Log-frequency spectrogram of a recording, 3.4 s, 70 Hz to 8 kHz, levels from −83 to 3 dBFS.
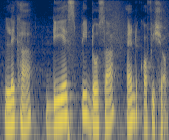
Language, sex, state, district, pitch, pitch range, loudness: Bengali, male, West Bengal, Cooch Behar, 130 Hz, 120-150 Hz, -14 LUFS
